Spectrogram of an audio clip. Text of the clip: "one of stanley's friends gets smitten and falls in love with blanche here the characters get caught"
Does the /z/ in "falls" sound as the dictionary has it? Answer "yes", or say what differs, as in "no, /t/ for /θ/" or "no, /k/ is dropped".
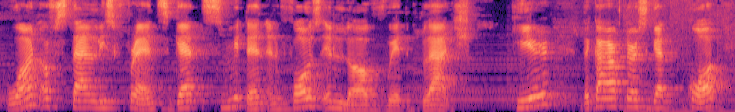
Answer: no, /s/ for /z/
